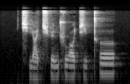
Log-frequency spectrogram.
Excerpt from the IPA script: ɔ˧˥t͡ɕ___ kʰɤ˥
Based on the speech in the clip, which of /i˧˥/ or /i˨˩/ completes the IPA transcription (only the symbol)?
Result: i˨˩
